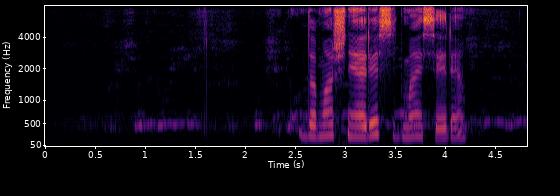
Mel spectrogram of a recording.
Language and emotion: Russian, neutral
